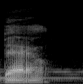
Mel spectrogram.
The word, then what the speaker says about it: Baal: Now, the word Baal, it's spelled B-A-A-L. Some people pronounce it as Baal, some other people pronounce it as Baal. I just want you to know that it's the same word.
